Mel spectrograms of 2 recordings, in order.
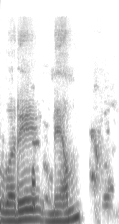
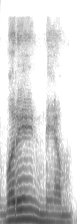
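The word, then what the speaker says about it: वरेण्यम्: गायत्री गायत्री मंत्र का शुद्ध उच्चारण क्या है उच्चारण भूर भुवा स्वाहा त तुर वरेणम वरेणम वर्ण करने योग्य वरेण्यम भर्गो देवस्य धीमहि धियो योन प्रचोदयात नः हम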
